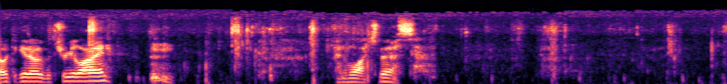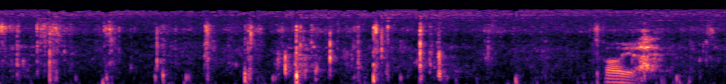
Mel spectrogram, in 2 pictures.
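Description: Footsteps crunch on dry leaves and rocks.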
